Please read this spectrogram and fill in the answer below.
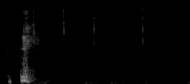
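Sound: scissors snipping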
